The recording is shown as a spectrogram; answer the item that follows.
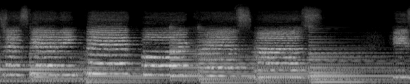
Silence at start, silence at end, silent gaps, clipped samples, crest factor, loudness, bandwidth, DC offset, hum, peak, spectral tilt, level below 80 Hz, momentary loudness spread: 0 s; 0 s; none; under 0.1%; 16 dB; -19 LUFS; 17 kHz; under 0.1%; none; -6 dBFS; -4 dB/octave; -48 dBFS; 11 LU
